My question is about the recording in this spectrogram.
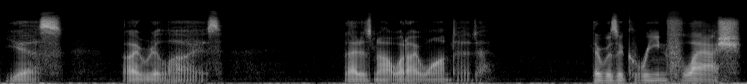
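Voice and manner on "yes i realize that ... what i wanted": quiet sorrowful admission; Sympathy, remorseful. A narrator's reading. Sympathy voiced.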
